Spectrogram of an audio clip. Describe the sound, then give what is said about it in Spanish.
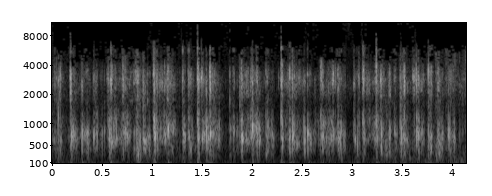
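A horse's hooves clip-clop at a slow, solemn pace as it carries a body in a medieval procession toward city gates, a dense, steady run of many sharp hoofbeats at even loudness. “El caballo cabalga con solemnidad portando el cadáver de Rodrigo”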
